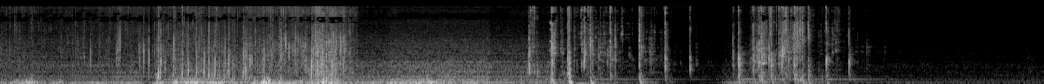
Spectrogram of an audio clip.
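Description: Car tyre rolling over and crushing packets of crisps: a dense crunching crackle with a low rumble. After a short lull, a run of sharp cracks as a tyre breaks brittle white objects into shards, stopping about eight and a half seconds in.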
